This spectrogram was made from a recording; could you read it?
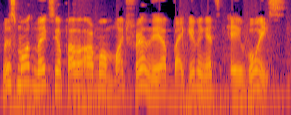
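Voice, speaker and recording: Man, game mod showcase host, upbeat, joking, fairly high voice, faint music behind. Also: measured pace.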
